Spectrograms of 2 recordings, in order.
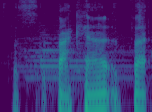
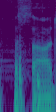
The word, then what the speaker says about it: facade: Fak. Yeah, facade is the way you pronounce it.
